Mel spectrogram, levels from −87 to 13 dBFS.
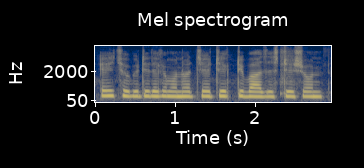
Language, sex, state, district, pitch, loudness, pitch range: Bengali, female, West Bengal, Alipurduar, 220 Hz, -15 LUFS, 215-230 Hz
